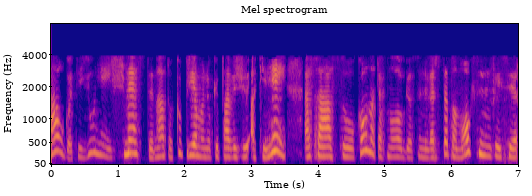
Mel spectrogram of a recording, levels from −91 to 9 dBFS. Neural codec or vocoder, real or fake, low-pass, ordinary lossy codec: none; real; 7.2 kHz; AAC, 16 kbps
